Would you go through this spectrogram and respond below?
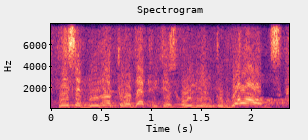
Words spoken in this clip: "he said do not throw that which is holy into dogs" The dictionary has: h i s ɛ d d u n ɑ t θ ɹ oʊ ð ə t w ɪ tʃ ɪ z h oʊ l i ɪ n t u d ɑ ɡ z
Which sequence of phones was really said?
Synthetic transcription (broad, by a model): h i s ɛ d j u n ɑ t t ɹ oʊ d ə t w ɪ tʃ ɪ z h oʊ l i ɪ n t u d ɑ ɡ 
